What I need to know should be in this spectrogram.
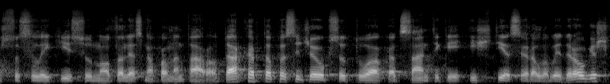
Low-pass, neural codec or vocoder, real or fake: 14.4 kHz; autoencoder, 48 kHz, 32 numbers a frame, DAC-VAE, trained on Japanese speech; fake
